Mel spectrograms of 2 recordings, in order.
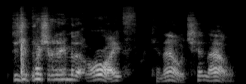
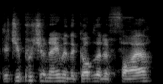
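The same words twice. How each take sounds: First: High, rushed, nothing calm about it; frantic Dumbledore. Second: Said in the usual way. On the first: Retold or imitated. Mocking the film's Dumbledore, high and frantic. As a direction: ham up an agitated headmaster. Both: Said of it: "Dumbledore said calmly".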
